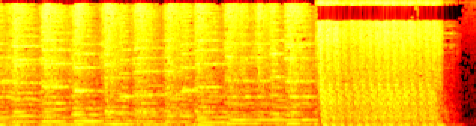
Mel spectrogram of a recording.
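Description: A short melody plays over steady, rhythmic bursts, then a sudden loud barrage of rapid gunfire swamps the music entirely before stopping abruptly. No one speaks.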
